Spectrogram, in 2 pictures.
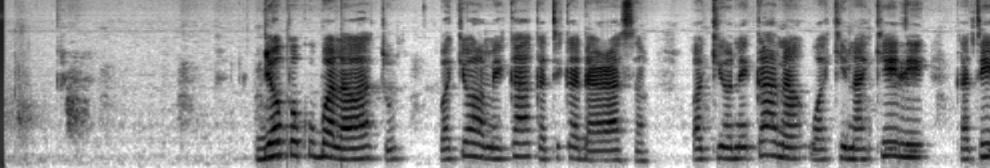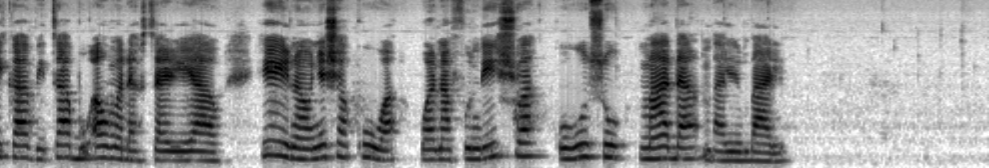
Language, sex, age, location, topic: Swahili, female, 18-24, Dar es Salaam, education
